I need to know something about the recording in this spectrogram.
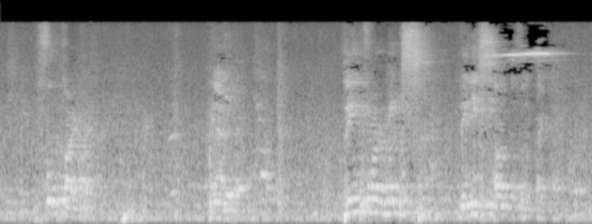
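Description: A man lectures with animation in a room with a slight echo.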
